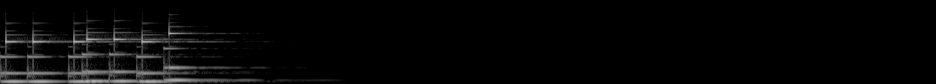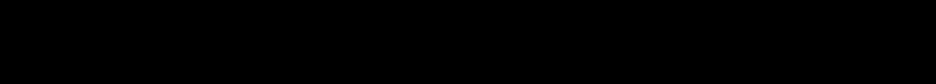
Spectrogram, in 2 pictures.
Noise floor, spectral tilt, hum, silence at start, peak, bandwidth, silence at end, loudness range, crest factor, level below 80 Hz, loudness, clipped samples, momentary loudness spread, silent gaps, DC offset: -88 dBFS; -4.5 dB/octave; none; 0 s; -10 dBFS; 12.5 kHz; 16.45 s; 9 LU; 26 dB; -76 dBFS; -23 LUFS; under 0.1%; 14 LU; none; under 0.1%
